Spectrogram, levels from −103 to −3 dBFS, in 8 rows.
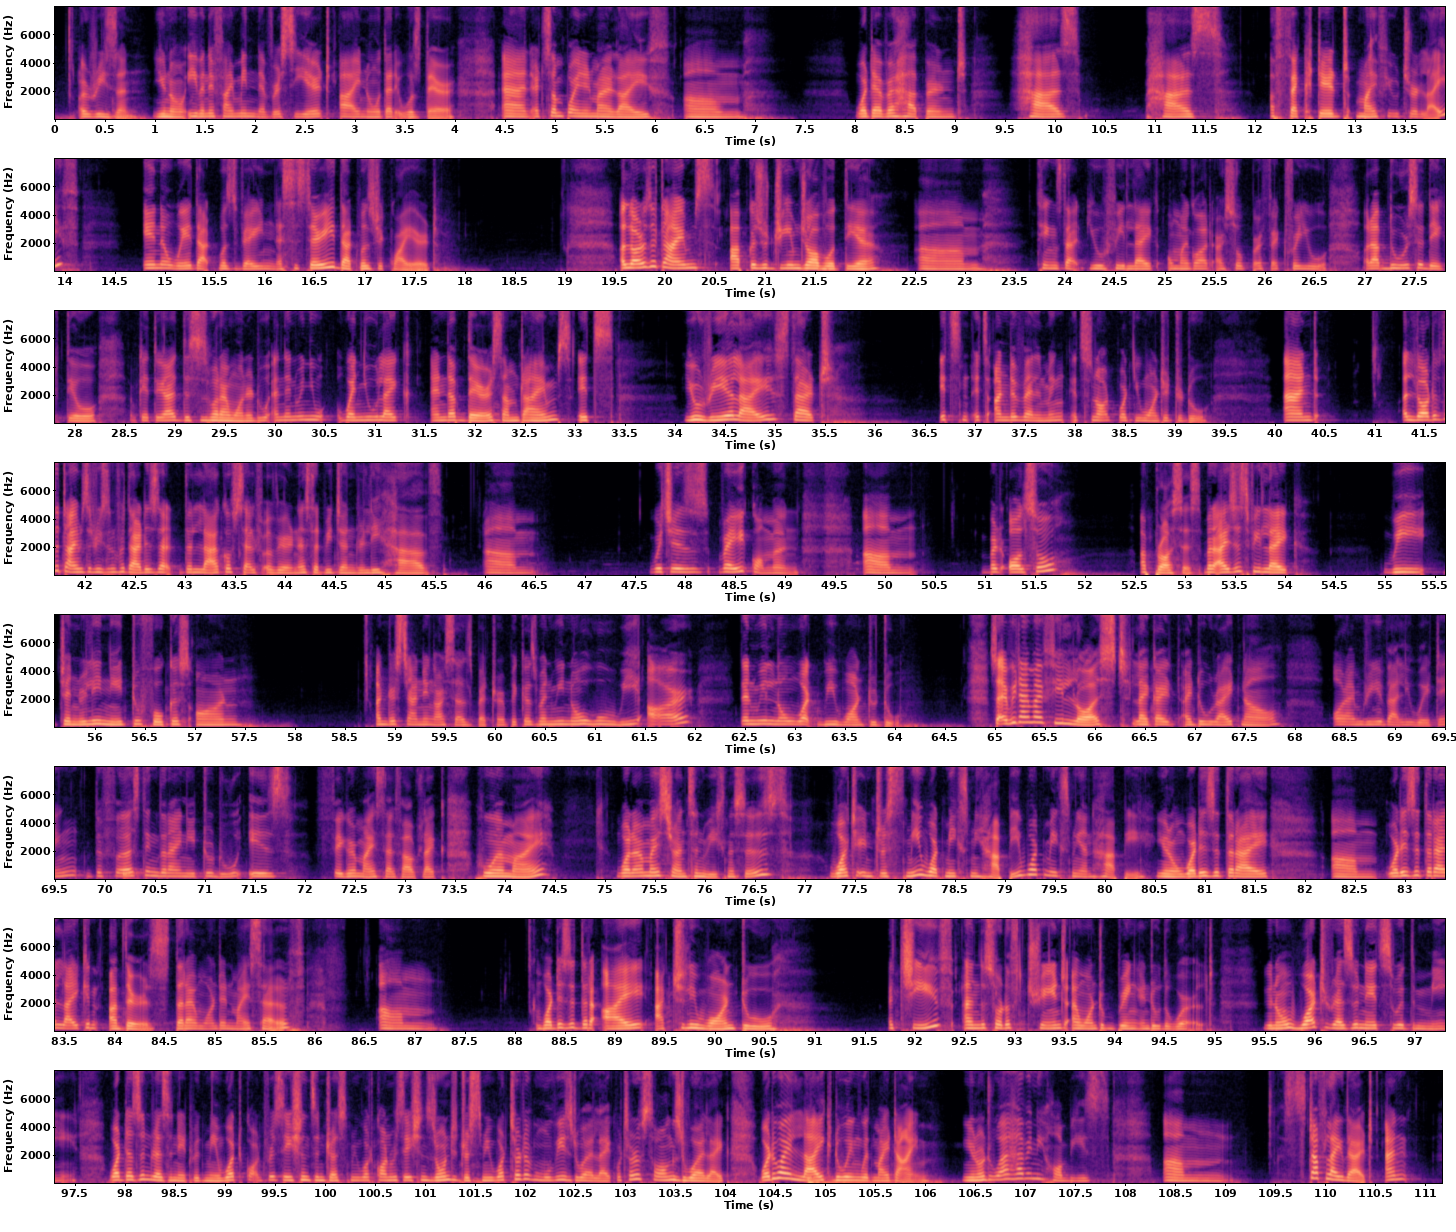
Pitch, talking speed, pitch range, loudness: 215 Hz, 165 wpm, 195-235 Hz, -23 LUFS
